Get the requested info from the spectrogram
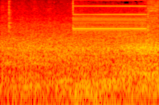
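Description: Apartment building intercom panel giving one steady high electronic buzz, about a second long, as its call button is pressed, over low outdoor traffic rumble.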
